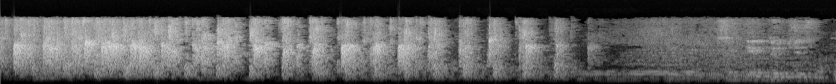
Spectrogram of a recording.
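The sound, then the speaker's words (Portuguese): An audience claps together for the Lord in a steady, quick rhythm for several seconds, the crowd's applause loud and dense, before it dies away into a low sustained hum. “Em nome de Jesus, aplaudo o Senhor.”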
